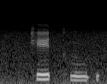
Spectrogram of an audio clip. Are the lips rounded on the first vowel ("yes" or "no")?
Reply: no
